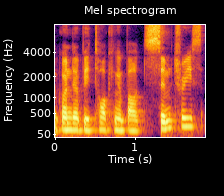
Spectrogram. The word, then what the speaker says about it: SymTrees: to be talking about symmetries and symmetries one has two syllables the other has three and so this talk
